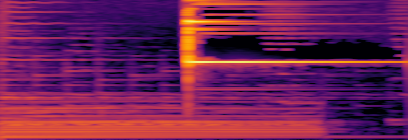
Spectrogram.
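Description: Outro music with sustained low chords, cut by a single high, bell-like ding sound effect about a second in that rings on and fades slowly; the music stops about half a second after the ding.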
